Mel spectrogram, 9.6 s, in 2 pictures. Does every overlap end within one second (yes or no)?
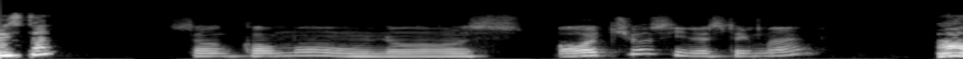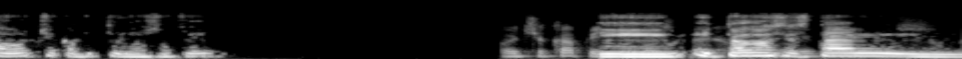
no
